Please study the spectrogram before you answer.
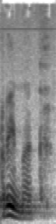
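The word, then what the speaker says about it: Rímac: Entonces, el quechua de la sierra es un poquito más fuerte en la pronunciación de la L, termina siendo una especie de R, ¿no? Entonces, no es Limac para alguien de la sierra, no es Rimac, ¿no?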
